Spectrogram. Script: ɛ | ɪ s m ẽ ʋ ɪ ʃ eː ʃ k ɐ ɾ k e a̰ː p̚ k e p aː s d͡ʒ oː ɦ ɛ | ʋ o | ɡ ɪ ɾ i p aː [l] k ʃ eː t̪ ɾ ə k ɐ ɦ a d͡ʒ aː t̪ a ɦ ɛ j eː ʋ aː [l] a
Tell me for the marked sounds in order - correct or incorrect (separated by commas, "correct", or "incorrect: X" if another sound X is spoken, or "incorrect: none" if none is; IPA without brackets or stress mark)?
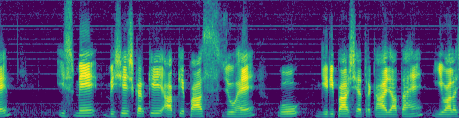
incorrect: ɾ, correct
